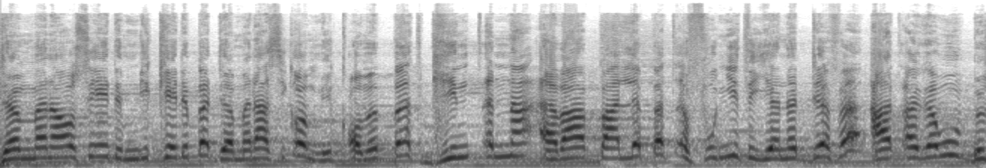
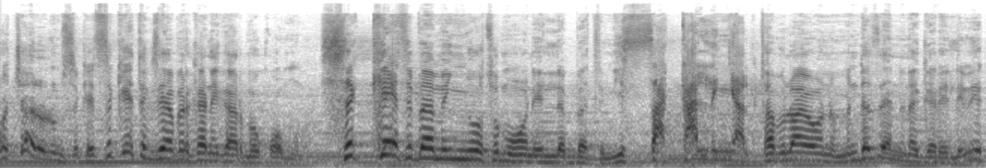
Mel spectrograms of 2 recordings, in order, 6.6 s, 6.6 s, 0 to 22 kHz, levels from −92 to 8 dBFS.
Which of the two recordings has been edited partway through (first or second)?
second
